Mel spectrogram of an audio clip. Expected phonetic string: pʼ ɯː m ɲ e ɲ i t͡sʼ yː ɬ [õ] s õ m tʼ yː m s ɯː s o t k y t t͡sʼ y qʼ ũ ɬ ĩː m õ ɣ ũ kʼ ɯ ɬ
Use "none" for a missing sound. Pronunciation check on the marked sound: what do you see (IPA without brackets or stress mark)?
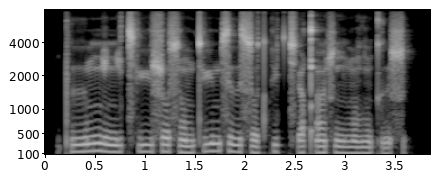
o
